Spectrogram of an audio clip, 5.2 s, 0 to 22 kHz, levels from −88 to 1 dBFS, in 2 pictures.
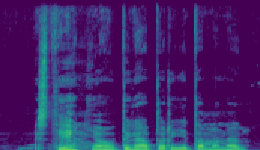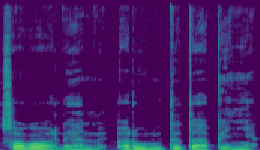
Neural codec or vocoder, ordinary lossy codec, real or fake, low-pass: none; none; real; none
